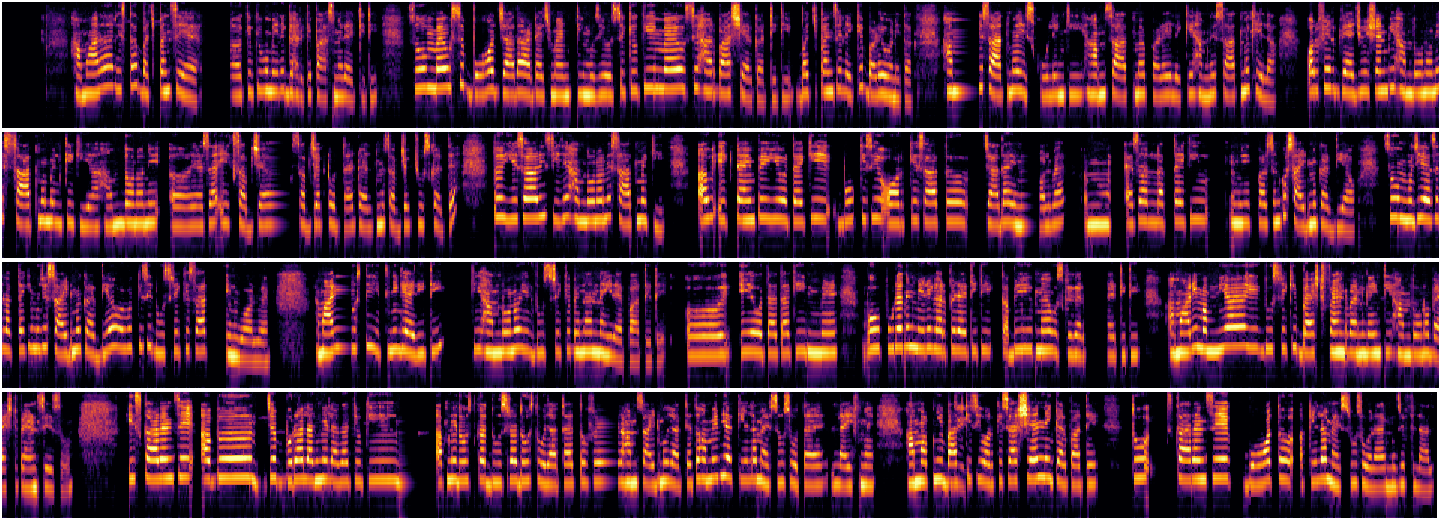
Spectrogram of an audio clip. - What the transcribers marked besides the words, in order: tapping; static; horn; in English: "सो"; in English: "अटैचमेंट"; in English: "शेयर"; distorted speech; in English: "स्कूलिंग"; in English: "ग्रेजुएशन"; in English: "सब्जे सब्जेक्ट"; in English: "ट्वेल्थ"; in English: "सब्जेक्ट चूज़"; in English: "टाइम"; in English: "इन्वॉल्व"; in English: "पर्सन"; in English: "साइड"; in English: "सो"; in English: "साइड"; in English: "इन्वॉल्व"; in English: "बेस्ट फ्रेंड"; in English: "बेस्ट फ्रेंड"; in English: "सो"; mechanical hum; in English: "साइड"; in English: "लाइफ"; in English: "शेयर"
- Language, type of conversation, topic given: Hindi, advice, मैं किसी रिश्ते को सम्मानपूर्वक समाप्त करने के बारे में कैसे बात करूँ?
